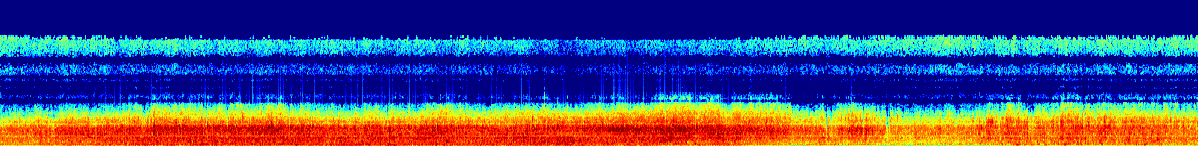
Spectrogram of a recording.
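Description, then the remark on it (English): Restless sea surf churns in a cave in a steady, hollow roar, loud and continuous with no voices, easing slightly toward the end before swelling again, at the opening of The Weird Circle. “In this cave by the restless sea, we are met to call from out of the past stories, strange and weird.”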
